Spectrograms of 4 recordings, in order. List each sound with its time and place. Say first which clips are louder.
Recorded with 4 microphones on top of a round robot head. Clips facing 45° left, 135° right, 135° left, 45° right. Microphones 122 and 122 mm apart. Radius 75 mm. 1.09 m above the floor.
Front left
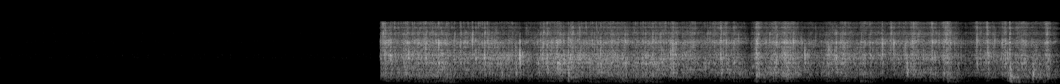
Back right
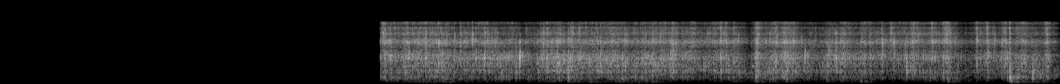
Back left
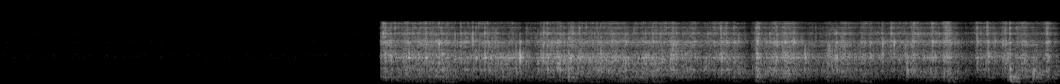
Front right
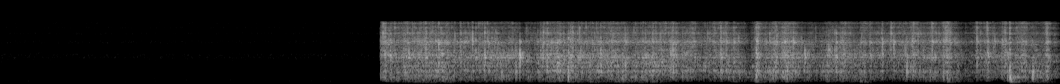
3.8 s crumpling: even, front right 2 dB; 70° right, 2.0 m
